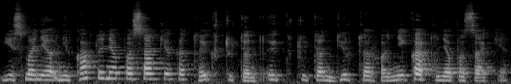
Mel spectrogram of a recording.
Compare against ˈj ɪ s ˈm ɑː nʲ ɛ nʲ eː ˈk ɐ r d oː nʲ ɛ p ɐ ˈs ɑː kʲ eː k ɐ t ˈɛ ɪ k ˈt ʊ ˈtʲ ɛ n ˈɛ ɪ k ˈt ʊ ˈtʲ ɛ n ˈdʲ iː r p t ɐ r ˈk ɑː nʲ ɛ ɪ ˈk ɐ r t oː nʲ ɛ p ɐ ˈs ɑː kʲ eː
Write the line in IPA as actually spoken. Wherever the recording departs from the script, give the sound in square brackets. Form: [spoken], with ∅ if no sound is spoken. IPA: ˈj ɪ s ˈm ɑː nʲ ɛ nʲ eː ˈk ɐ r [t] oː nʲ ɛ p ɐ ˈs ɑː kʲ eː k ɐ t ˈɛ ɪ k ˈt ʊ ˈtʲ ɛ n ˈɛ ɪ k ˈt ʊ ˈtʲ ɛ n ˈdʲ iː r p t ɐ r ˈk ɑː nʲ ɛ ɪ ˈk ɐ r t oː nʲ ɛ p ɐ ˈs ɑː kʲ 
